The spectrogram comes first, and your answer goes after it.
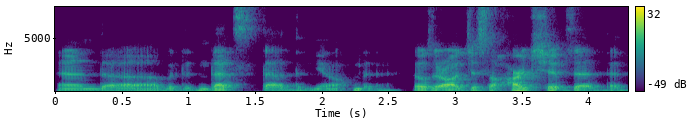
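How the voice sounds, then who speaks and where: A man with a fairly low voice speaks at a moderate pace, his intonation monotone and flat and his tone somewhat breathy. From South Texas (Rio Grande Valley). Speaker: vascular surgeon, webinar presenter. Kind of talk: webinar presentation. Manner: halting, many fillers.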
